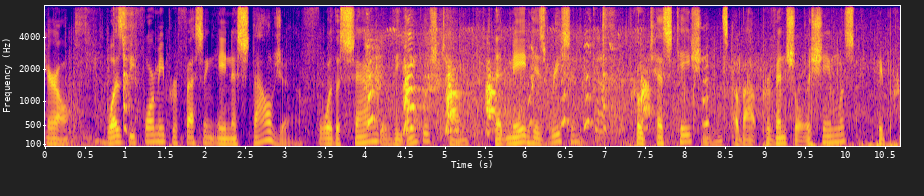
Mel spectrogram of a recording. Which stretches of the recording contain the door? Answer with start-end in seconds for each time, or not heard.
not heard.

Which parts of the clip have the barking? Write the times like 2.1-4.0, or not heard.
4.0-8.3.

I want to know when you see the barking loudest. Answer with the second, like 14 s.
5 s.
